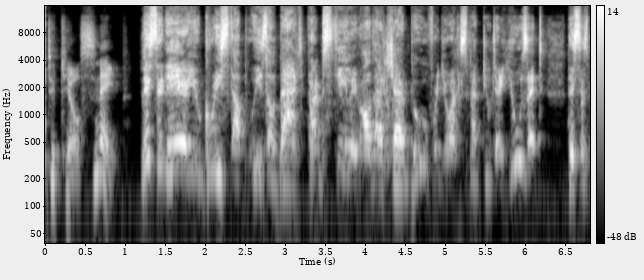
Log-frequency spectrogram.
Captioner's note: Voldie voice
